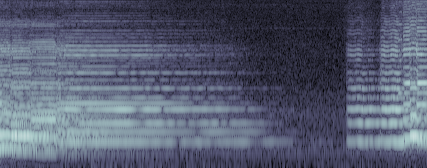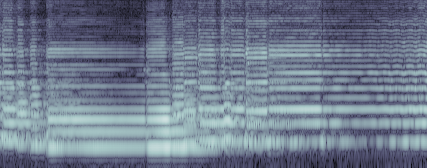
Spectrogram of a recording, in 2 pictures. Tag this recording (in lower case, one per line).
music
